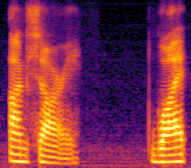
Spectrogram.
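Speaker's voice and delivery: ordinary delivery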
